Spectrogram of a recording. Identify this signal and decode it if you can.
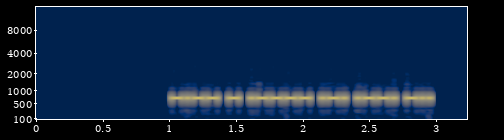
Morse code, heard as a keyed tone, about 46 wpm, 700 Hz. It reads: YT1RPD
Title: DXCC-100 Call Signs - 6 Characters - 45wpm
